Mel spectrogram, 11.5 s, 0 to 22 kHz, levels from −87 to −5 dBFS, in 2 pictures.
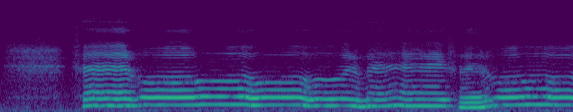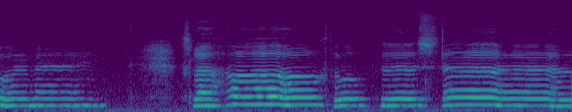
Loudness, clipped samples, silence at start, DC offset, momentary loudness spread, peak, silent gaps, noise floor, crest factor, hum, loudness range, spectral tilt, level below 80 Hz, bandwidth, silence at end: -41 LUFS; under 0.1%; 0.1 s; under 0.1%; 14 LU; -26 dBFS; none; -63 dBFS; 14 dB; none; 4 LU; -6.5 dB/octave; -70 dBFS; 14 kHz; 0 s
